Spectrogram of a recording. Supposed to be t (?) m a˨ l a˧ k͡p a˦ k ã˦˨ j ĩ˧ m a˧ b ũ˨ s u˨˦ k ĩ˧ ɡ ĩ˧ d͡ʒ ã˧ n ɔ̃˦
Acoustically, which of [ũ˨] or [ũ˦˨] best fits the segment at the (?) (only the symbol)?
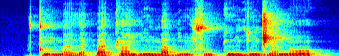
ũ˨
